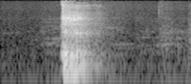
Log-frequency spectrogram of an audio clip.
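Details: Child, whom the parent plans to take to the doctor, gives one sharp, explosive cough with a brief trailing breath in a quiet room.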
